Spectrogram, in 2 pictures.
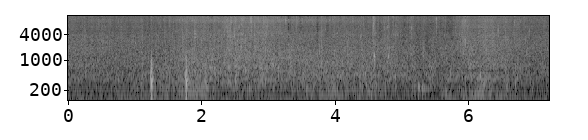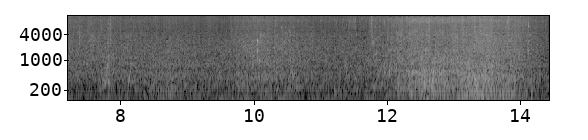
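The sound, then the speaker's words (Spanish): Ocean waves wash steadily onto the shore in a continuous hiss of surf, building to a louder surge near the end, with a few faint clicks early on and no voices. “Y que puedes observar la inmensidad de este mar.”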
